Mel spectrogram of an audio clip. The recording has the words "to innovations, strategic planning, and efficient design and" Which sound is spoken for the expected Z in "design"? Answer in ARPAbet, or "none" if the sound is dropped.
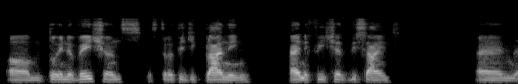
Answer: S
